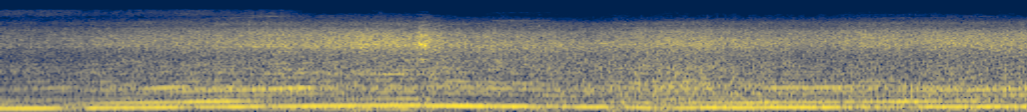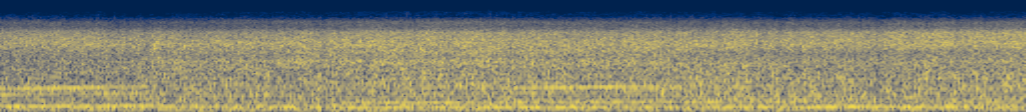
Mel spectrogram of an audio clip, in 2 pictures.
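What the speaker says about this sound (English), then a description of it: "it's very easy to know when the boost is kicking on" Turbocharged Mazda Miata accelerating hard as turbo boost comes on, engine note rising through a gear, dipping briefly at a shift, then climbing again, loud and continuous from inside the car.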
